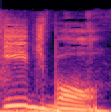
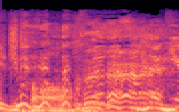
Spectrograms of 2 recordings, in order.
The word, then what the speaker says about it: IJBOL: So the new LOL is IJBOL, but it's pronounced Ejbol. And I was like, is that just like Jubal, but like in a different... – Ejbol.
